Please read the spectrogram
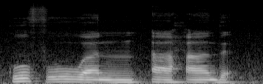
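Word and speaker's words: Kufuwan ahad (كُفُوًا أَحَدٌ): Kufuwan ahad. Itu sudah dengung. Seharusnya tidak dengung. Dijelaskan saja tanwinnya. Kufuwan ahad. Karena tidak ada hukum dengung di surat Al-Ikhlas.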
